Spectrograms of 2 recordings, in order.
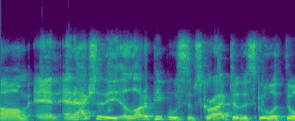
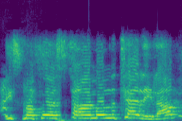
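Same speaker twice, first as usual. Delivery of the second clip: mock British accent; 9 semitones higher than usual.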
